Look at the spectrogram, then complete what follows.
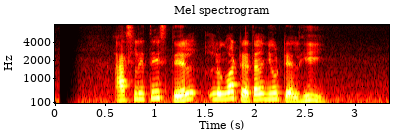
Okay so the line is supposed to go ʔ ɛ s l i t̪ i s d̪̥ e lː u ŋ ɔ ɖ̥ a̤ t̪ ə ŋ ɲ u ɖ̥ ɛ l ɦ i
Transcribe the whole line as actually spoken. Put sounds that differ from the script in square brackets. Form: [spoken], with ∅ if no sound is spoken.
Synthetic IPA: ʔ [a] s l i t̪ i s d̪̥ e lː u ŋ ɔ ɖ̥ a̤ t̪ ə ŋ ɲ u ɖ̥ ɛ l ɦ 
